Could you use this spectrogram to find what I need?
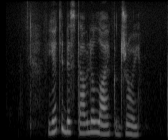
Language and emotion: Russian, neutral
